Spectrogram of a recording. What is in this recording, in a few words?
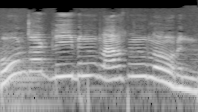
hoten gleeben louten loben, Voice gibbrish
